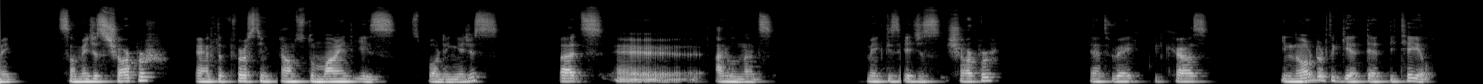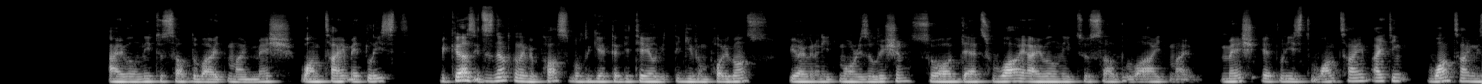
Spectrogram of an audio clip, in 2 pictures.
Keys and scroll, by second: 1.2 q, 2.7 k, 2.7 l, 4.4 q, 11.3 ctrl+z.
